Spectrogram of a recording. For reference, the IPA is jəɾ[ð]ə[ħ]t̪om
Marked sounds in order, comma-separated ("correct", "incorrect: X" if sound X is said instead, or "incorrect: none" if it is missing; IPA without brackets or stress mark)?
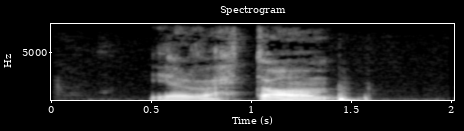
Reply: incorrect: v, correct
